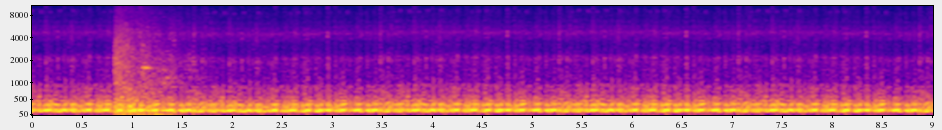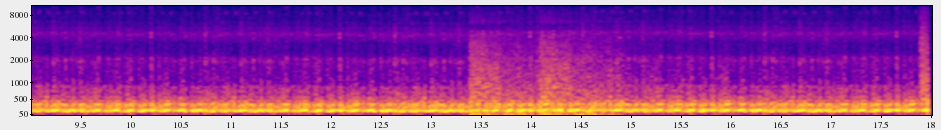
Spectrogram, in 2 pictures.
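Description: An engine hums steadily as an off-road vehicle crawls along.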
